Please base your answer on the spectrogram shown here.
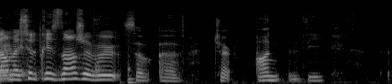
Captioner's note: speaking in French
